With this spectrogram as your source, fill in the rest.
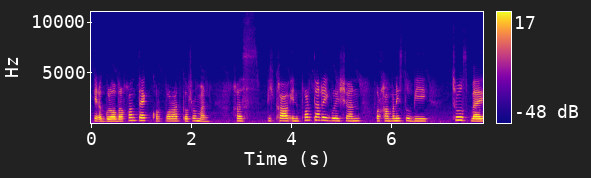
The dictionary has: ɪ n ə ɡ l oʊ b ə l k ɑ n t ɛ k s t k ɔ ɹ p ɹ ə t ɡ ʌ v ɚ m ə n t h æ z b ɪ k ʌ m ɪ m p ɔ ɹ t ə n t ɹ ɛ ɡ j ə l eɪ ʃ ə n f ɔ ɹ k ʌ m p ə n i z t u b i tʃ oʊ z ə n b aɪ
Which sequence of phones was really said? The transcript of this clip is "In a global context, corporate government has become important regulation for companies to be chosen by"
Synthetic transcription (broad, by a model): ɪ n ə ɡ l oʊ b ə l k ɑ n t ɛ k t k ɔ ɹ p ɹ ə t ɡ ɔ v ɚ m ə n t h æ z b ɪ k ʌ m ɪ m p ɔ ɹ t ə n t ɹ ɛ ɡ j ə l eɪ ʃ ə n f ɔ ɹ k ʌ m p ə n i s t u b i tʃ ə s b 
